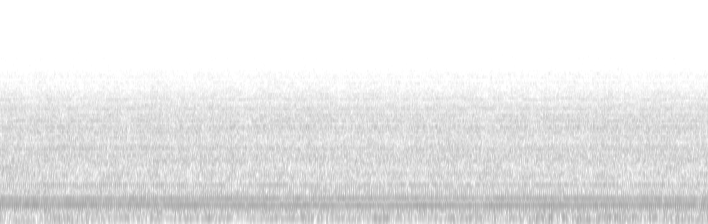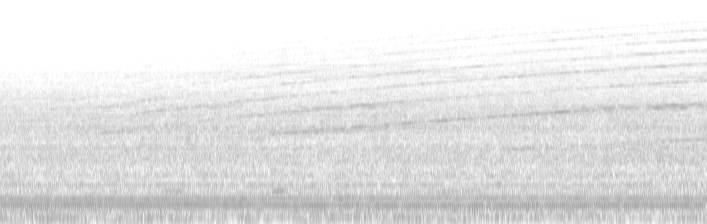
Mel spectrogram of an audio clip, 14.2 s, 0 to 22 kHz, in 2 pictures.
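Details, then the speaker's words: Bosch Vario Perfect WAK28260GB/11 washer, empty drum, 1400 spin test for reported noise and suspected bad bearings: steady hum then rising whine as drum speeds up, no clear bearing rumble or clunk; bearing fault unconfirmed. "I don't know what to tell you. I think that wasn't a 1400 spin. I don't know if there's anything wrong with the bearings."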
